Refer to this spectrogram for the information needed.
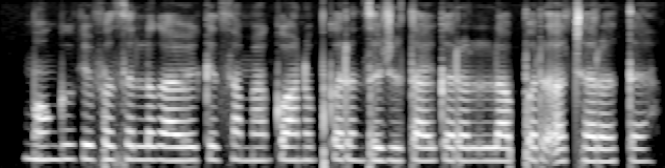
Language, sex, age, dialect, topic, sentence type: Magahi, female, 18-24, Southern, agriculture, question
